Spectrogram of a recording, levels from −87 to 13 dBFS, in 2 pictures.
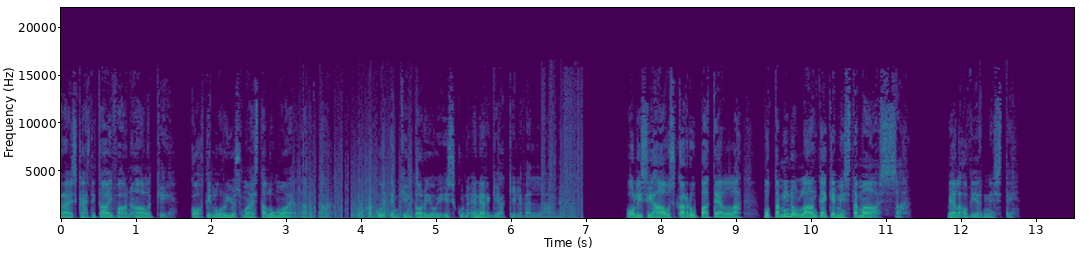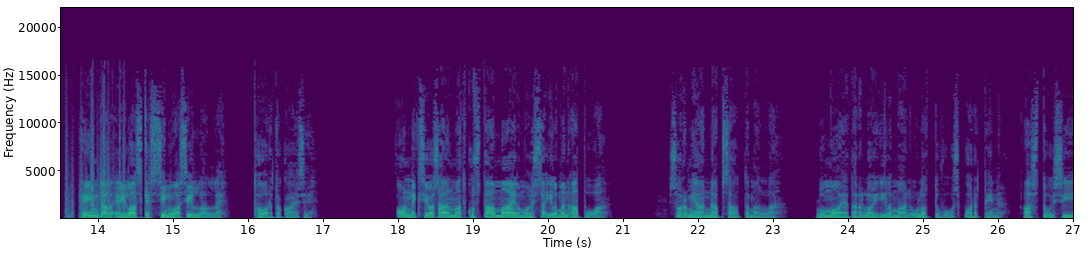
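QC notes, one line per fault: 3.08–4.75 s, 6.41–6.95 s and 13.56–14.36 s: loose connector crackle, three irregular bursts of crackle and scratching lasting about 1.7 s, 0.5 s and 0.8 s. A worn or dirty contact somewhere in the signal path is making and breaking rapidly as it shifts, so the audio is chopped on and off many times within each burst. Those abrupt interruptions are what produce the scratchy, uneven texture rather than a steady noise.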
